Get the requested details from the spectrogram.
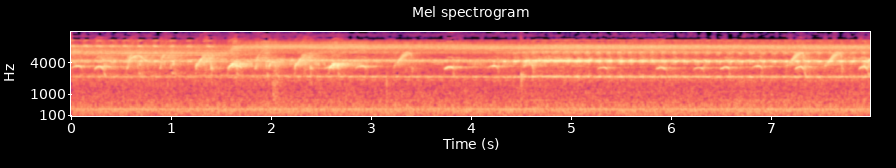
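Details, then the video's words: Higurashi (evening cicada) chirping, a sound of early morning and evening: fast series of high, clipped ringing notes, nearly three per second and swelling midway, against constant high-pitched insect hum. "ヒグラシの鳴き声 /Chirping of the Higurashi ( Evening cicada )"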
